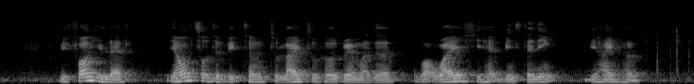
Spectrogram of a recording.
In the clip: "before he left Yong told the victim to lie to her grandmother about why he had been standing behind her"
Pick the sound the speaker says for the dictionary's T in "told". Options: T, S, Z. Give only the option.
S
